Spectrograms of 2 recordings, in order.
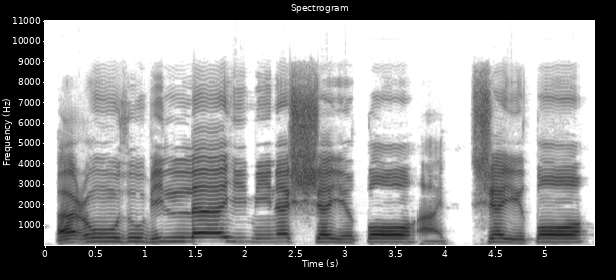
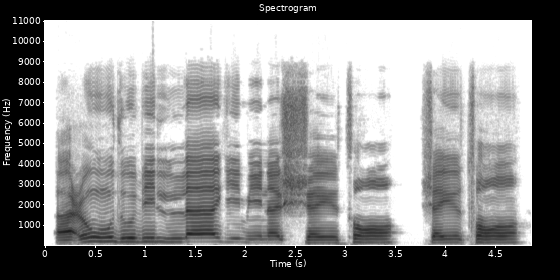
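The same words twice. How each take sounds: First: Slow recitation, SYAITHO with heavy unaspirated T; tho tanpa angin. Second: Slow recitation, SYAITHO with a puffed, aspirated T; angin keluar. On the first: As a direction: chant it slowly, no air escaping on SYAITHO. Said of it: "Tidak ada angin yang mengalir". (SYAITHO dibaca tebal tanpa angin keluar) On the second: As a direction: chant it slowly, letting air escape on SYAITHO. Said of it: "ada angin keluar gitu". (SYAITHO dibaca salah, berangin) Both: Shown as a demonstration.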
